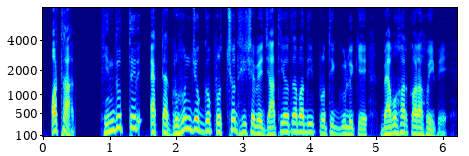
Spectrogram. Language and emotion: Bengali, neutral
